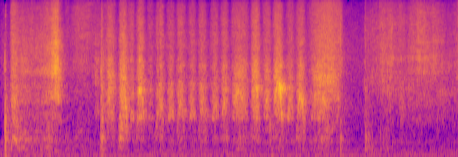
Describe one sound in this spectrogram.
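A plastic card scrapes rapidly across coarse fabric.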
